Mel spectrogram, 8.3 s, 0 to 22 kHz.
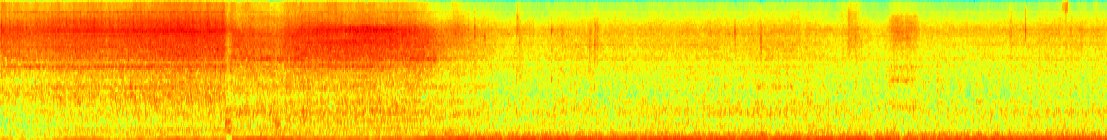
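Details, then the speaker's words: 1985 Chevrolet C4 Corvette after fixing poor negative battery cable connection that caused no power and no start: steady even low rumble, no knocks or misses; battery charging, oil pressure and rpm good; normal idle. "battery's charging oil pressure is good rpms are good unbelievable"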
